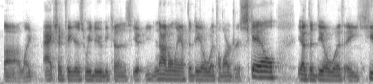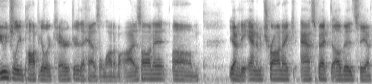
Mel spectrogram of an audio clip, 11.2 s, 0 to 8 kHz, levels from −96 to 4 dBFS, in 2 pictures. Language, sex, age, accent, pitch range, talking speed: English, male, 20-39, American, 105-120 Hz, 245 wpm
